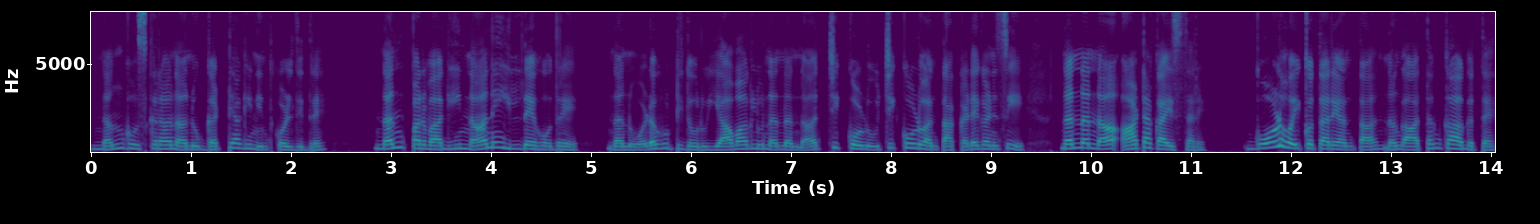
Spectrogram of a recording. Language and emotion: Kannada, fearful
